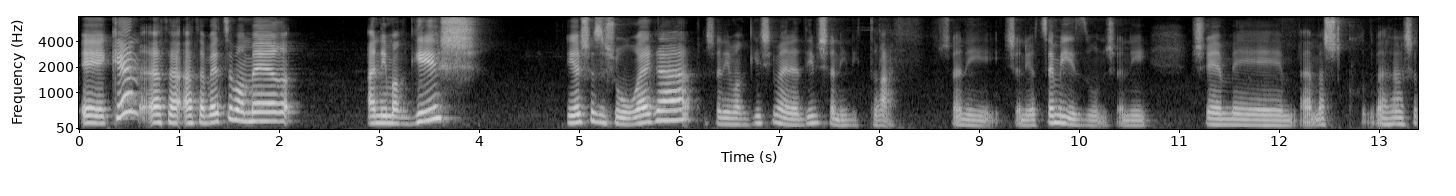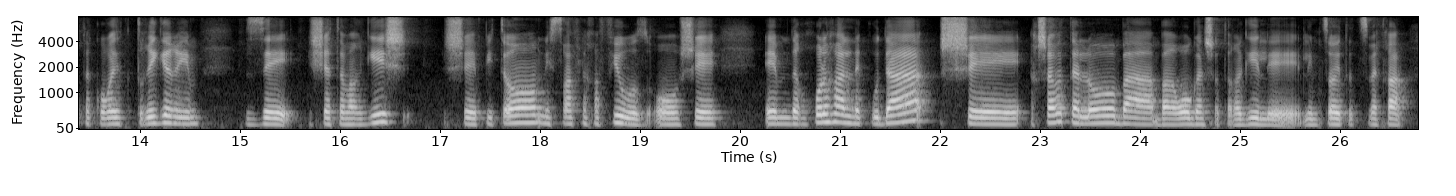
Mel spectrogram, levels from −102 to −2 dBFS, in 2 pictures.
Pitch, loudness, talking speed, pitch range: 170 Hz, -24 LUFS, 110 wpm, 155-195 Hz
